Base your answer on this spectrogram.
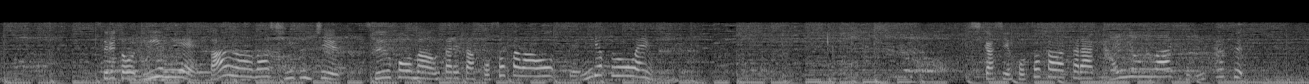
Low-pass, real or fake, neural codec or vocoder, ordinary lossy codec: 7.2 kHz; real; none; none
